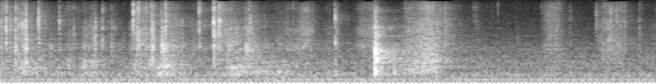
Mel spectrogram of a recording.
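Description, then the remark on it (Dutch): Scissors cutting through pizza: a run of irregular, crisp snipping and crunching bursts over a steady low hum, with one sharper snip partway through and no one talking. “Oh, ik ga hem, ik ga knippen. Ik wou zeggen snijden.”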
